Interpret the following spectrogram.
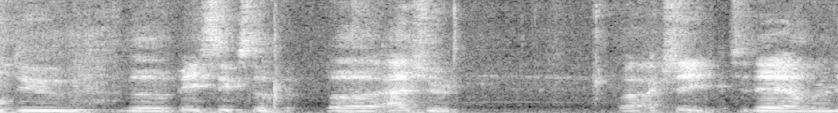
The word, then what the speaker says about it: Azure: after that i'll do the basics of uh azure uh actually today i learned it's not azure or uh azure it's it's azure that's the correct pronunciation it's kind of uh interesting anyways um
